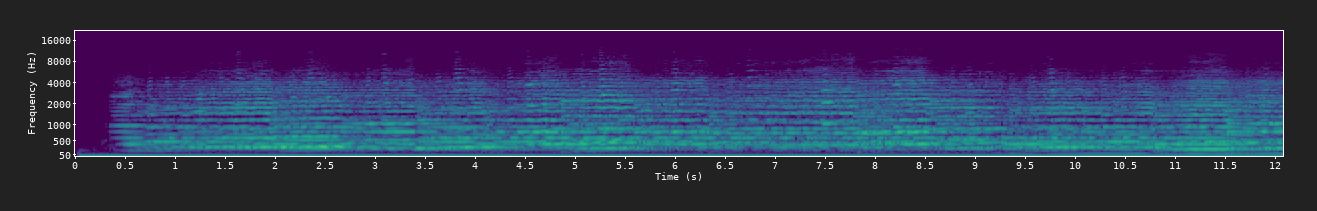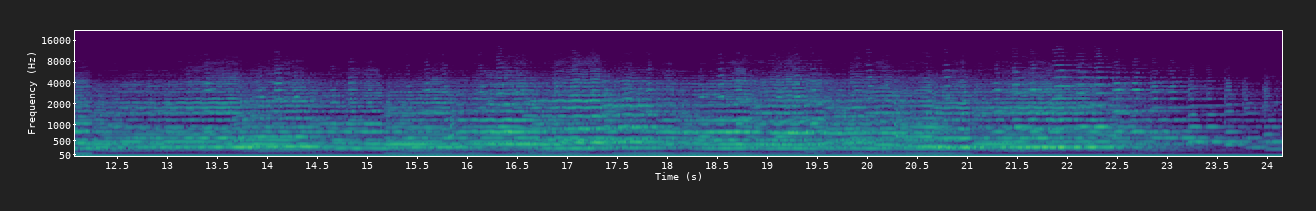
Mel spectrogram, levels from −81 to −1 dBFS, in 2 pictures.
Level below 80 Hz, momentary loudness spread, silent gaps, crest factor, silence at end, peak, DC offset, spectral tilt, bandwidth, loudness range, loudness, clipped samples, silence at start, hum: -62 dBFS; 8 LU; none; 16 dB; 0 s; -16 dBFS; 0.7%; -4 dB/octave; 12.5 kHz; 4 LU; -32 LUFS; under 0.1%; 0.35 s; none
